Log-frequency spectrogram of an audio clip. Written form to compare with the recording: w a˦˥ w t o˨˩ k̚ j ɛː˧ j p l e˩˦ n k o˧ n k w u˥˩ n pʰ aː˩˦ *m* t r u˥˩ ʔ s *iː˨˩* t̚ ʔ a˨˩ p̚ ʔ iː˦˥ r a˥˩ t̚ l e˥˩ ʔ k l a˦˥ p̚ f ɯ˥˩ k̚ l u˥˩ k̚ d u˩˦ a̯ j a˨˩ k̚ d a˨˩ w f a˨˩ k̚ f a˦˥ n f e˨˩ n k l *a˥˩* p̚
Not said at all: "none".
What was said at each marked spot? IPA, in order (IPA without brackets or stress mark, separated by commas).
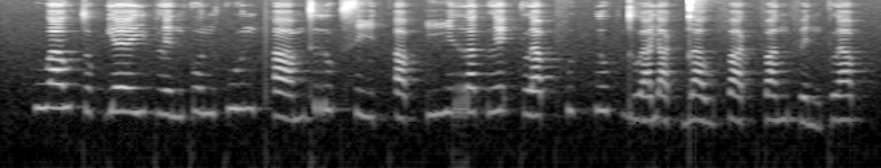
m, iː˨˩, a˦˥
